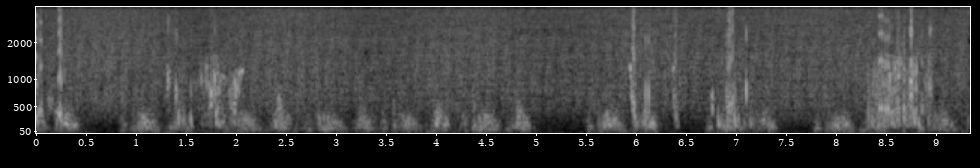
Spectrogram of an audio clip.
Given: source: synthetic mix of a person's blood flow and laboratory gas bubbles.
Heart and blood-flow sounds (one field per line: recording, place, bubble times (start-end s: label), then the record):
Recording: Doppler ultrasound of blood flow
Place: precordium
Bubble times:
0.00-0.32 s: bubbles
1.32-1.38 s: bubbles
1.40-2.10 s: bubbles
5.92-6.05 s: bubbles
6.08-6.18 s: bubbles
6.37-6.46 s: bubbles
6.75-7.21 s: bubbles
8.29-8.99 s: bubbles
From the record:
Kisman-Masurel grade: 333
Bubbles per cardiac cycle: rolling drumbeat, 9 or more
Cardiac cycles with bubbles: 50 to 99%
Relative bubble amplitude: loud (0.450 to 0.775)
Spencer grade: 3 (all of the cardiac periods contain showers or single bubble signals, but not dominating or overriding the cardiac motion signals)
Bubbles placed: anywhere in the cardiac cycle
